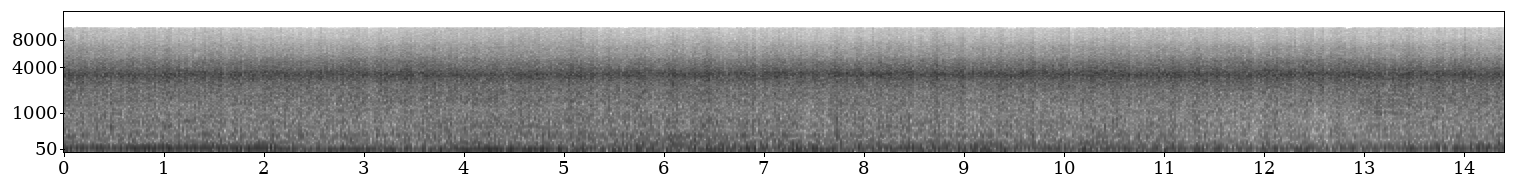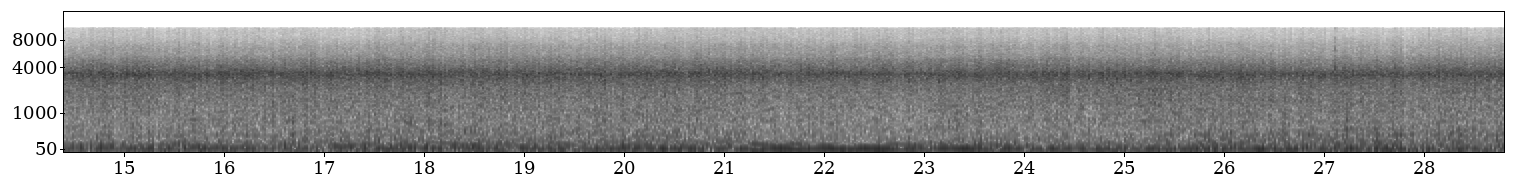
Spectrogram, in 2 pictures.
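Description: Heavy rain pouring onto a paved street and road, a steady, even hiss, with a low rumble coming and going underneath.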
